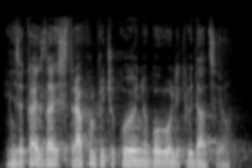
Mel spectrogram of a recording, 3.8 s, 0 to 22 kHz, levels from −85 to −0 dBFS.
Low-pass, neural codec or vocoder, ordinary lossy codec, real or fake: 14.4 kHz; vocoder, 44.1 kHz, 128 mel bands, Pupu-Vocoder; none; fake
